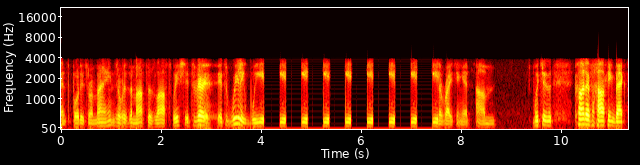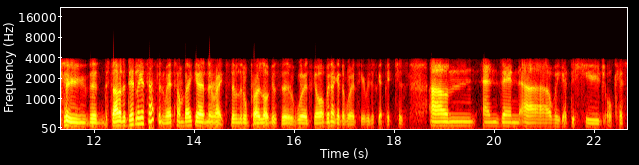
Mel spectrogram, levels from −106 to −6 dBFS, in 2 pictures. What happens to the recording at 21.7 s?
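Lost GSM frames from 21.68 to 21.73 s: about 40 ms of data, which fits two 20 ms frames, never arrived. The decoder repeated the last good frame, giving a brief rough, metallic ring rather than a gap. Throughout, the GSM full-rate codec's pulse-driven vocal-tract model makes the speech buzzy and gravelly, with everything above 3.4 kHz removed.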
